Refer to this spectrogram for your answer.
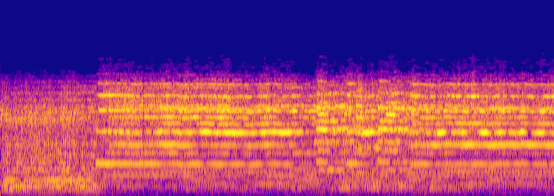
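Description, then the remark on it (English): A train rumbles loudly while its horn blares in long, sustained tones with shifting pitches, staying strong and steady throughout with no voices. “I'd stopped the train.”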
